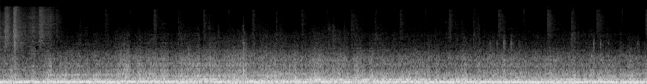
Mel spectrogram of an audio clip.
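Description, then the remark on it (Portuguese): A car engine accelerates with a loud, steady low rumble and a rising growl, heard from inside the moving vehicle, with no one speaking. “Vamos acelerar um pouquinho.”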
